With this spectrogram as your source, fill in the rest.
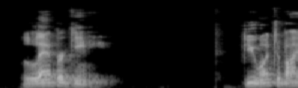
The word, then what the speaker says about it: Lamborghini: one is lamborghini lamborghini we see it's not or it's lamber and the g makes a hard g sound lamborghini this is a lamborghini let's look closer at the pronunciation pronunciation of lamborghini lamb er lamber lamber use the closed er sound lambor lamberg e lamborghi lamborghini e lamborghini remember use that sound lamborghini lamborghini lamborghini stress on the first syllable lamborghini do you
